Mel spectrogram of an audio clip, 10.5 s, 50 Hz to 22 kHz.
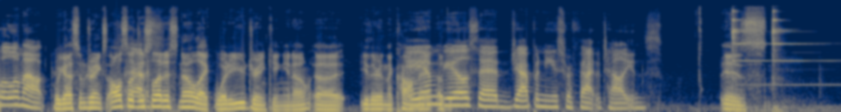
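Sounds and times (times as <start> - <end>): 
speech: 0.0 - 8.3, 9.0 - 9.7
small bell being struck: 9.0 - 10.5.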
